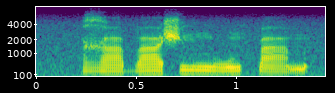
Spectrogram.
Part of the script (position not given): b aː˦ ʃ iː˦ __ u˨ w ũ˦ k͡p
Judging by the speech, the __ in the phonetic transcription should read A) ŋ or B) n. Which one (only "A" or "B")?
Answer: A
